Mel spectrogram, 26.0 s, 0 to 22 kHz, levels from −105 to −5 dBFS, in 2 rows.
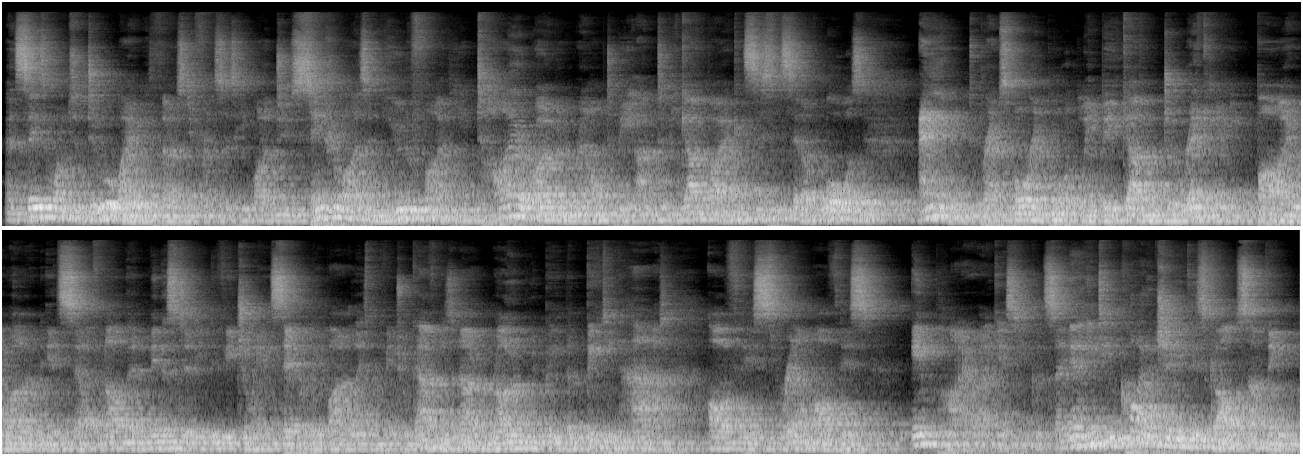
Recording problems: off-mic speech; far
room echo; noticeable; dies away in 1.7 s

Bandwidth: 18 kHz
